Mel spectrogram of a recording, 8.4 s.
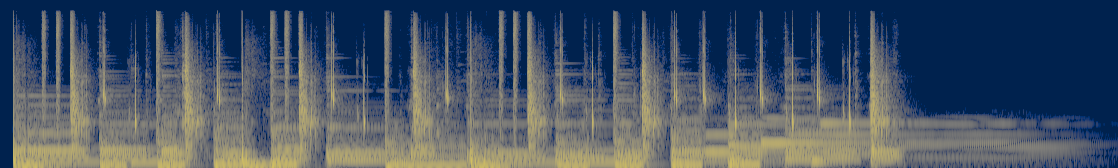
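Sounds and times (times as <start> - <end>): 
beats: 0.1 - 6.8.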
